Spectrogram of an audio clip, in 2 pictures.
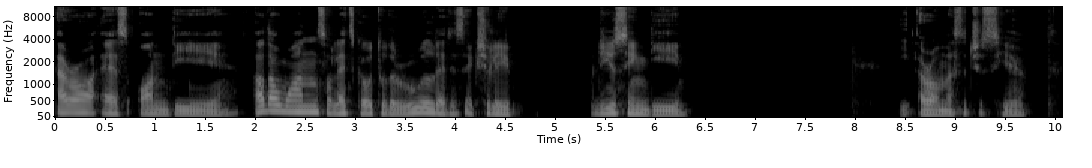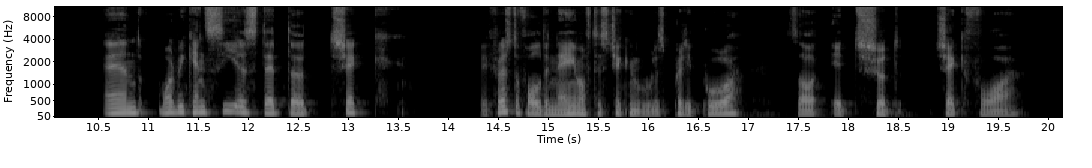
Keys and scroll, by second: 16.7 BackSpace.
